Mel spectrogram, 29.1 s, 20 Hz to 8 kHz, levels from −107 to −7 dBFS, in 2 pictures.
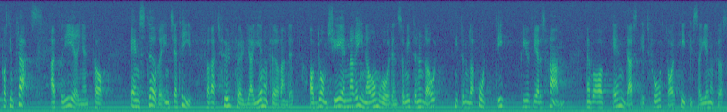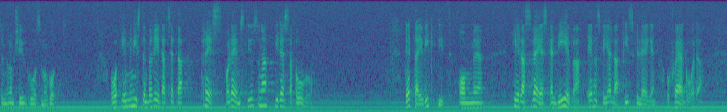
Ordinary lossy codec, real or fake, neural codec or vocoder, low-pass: none; real; none; none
